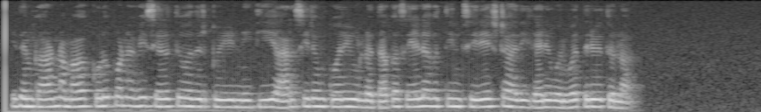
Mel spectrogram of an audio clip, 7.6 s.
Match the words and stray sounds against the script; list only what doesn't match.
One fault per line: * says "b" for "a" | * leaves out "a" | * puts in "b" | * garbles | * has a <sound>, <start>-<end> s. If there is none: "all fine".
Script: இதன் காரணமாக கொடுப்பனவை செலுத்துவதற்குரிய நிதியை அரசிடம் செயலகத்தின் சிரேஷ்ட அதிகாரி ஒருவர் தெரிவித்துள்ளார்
* puts in "கோரியுள்ளதாக"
